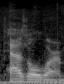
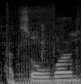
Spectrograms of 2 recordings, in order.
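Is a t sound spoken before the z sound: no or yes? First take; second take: no; yes. First: The second t sound is left out. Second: The second t sound is pronounced. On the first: The speaker calls it wrong. "I guess I was saying Tazzle worm" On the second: The speaker calls it right. "but I think it's Tatzel"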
